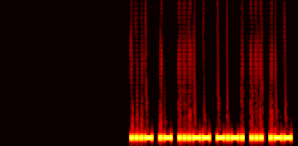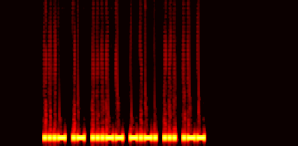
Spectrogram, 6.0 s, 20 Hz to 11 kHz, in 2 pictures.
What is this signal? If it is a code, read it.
Morse code, heard as a keyed tone, about 49 wpm, 700 Hz. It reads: VA3CSW VA3CSW
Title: DXCC-100 Call Signs - 6 Characters - Repeated 2x - 50wpm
